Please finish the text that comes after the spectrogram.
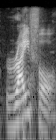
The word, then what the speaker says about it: rifle: Let's go to rifle. This is a long I sound.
